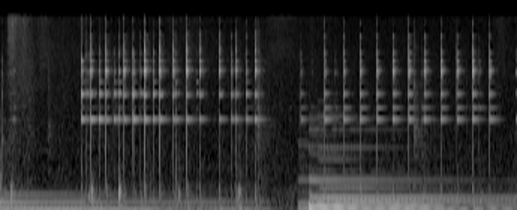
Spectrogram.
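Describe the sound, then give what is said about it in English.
Quick, bright clinks of a glass tap again and again in an irregular rhythm as someone drinks water, sounding over steady background music that swells louder partway through. No one speaks. “I'm actually still gonna drink my water because I haven't finished.”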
